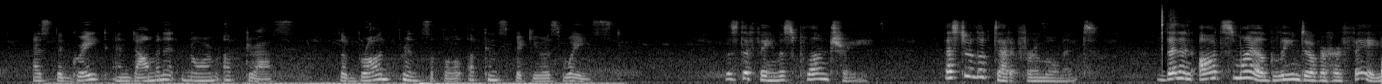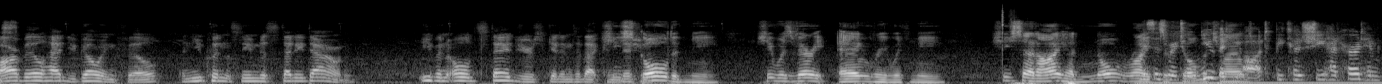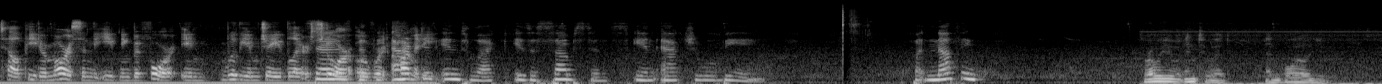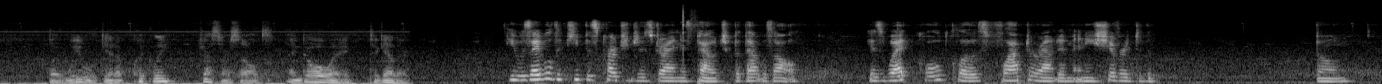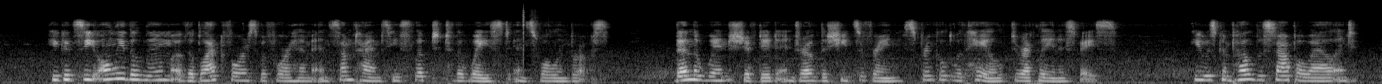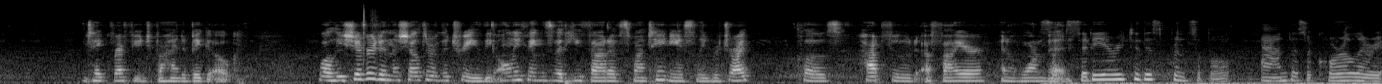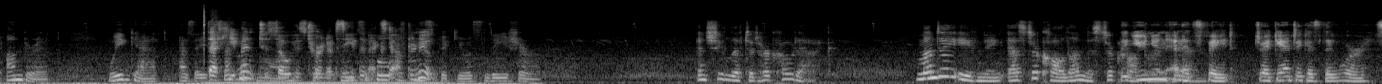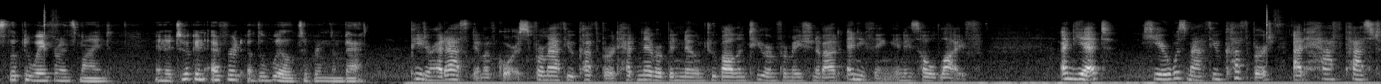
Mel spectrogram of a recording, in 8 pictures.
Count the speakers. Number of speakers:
8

